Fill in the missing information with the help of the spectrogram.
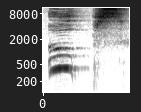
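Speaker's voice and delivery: ordinary talk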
